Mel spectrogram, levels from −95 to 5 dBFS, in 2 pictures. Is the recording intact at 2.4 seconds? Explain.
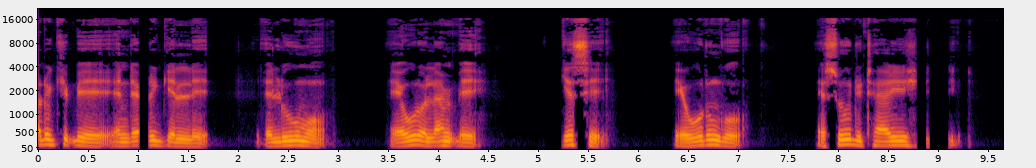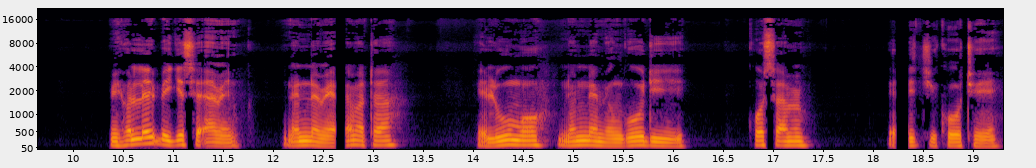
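Yes, at 2.4 seconds the speech plays through cleanly, with no dropout, click, distortion or other fault to be heard at that moment.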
